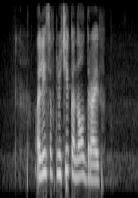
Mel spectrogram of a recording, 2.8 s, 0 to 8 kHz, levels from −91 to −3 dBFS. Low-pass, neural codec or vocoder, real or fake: 7.2 kHz; none; real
